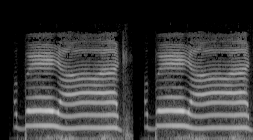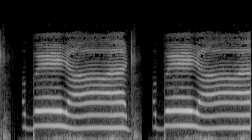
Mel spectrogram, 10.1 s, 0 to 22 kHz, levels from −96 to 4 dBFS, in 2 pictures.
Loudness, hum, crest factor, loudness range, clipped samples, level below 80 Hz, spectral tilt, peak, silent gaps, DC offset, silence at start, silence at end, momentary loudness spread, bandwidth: -26 LUFS; none; 14 dB; 1 LU; under 0.1%; -48 dBFS; -3 dB/octave; -14 dBFS; 2.67-2.78 s, 7.89-8.00 s; under 0.1%; 0.25 s; 0.05 s; 11 LU; 9 kHz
